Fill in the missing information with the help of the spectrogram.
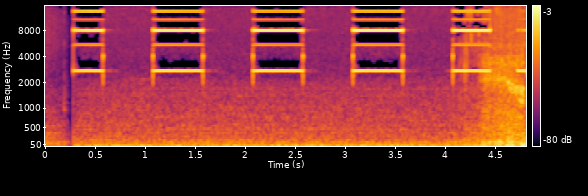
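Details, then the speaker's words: Nisus negative pressure wound therapy pump alarm: five evenly spaced high electronic beeps over a steady low hum, the audible alarm for leak, blockage or full canister, which can be muted from the pop-up menu. "an alarm a pop-up menu will display with an audible and visual sound it will give you the ability to mute the alarm"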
